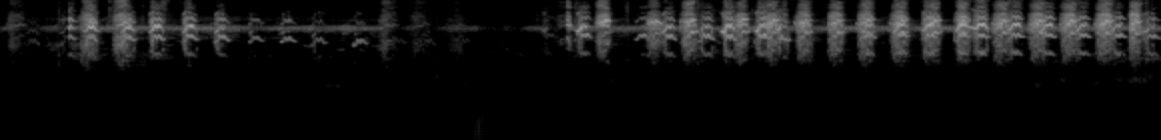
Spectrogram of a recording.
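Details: Begging myna chicks during a feeding by their mother: fast runs of buzzy, rasping high notes, a brief pause of near silence, then a louder, denser burst of repeated calls.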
